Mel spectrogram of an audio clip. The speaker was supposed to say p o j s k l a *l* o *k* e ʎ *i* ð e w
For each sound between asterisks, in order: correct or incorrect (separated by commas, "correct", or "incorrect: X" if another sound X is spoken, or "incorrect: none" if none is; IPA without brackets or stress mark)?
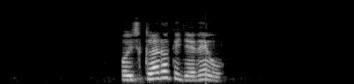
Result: incorrect: ɾ, correct, incorrect: e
